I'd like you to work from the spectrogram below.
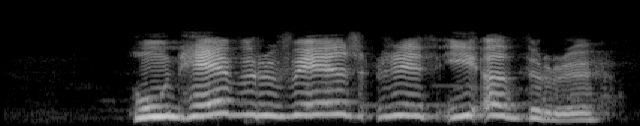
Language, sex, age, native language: Icelandic, female, 10, Icelandic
